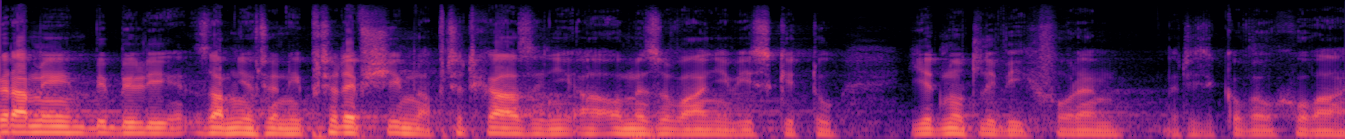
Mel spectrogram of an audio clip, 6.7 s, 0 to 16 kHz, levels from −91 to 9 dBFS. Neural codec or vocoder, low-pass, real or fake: none; 14.4 kHz; real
